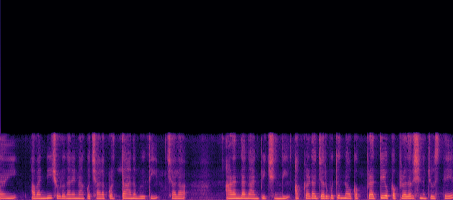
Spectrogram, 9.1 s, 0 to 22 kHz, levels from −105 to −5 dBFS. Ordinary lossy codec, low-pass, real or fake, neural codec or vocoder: none; 7.2 kHz; fake; codec, 16 kHz in and 24 kHz out, 1 kbps, XY-Tokenizer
